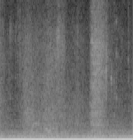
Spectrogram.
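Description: A steady low hum, with one brief faint rustle about one and a half seconds in.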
